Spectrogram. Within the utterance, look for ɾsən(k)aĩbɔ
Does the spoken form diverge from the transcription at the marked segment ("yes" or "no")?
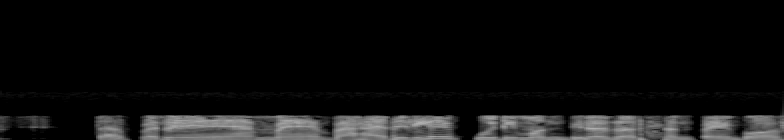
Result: yes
